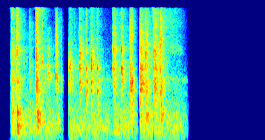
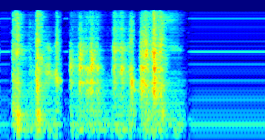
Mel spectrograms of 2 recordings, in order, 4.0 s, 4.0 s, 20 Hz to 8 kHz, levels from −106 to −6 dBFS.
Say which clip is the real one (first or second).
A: first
